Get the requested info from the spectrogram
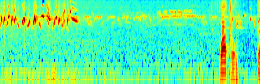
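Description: European Goldfinch song: a rapid burst of bright, tinkling twitters, then a thin high drawn-out note; a voice briefly cuts in at the end.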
